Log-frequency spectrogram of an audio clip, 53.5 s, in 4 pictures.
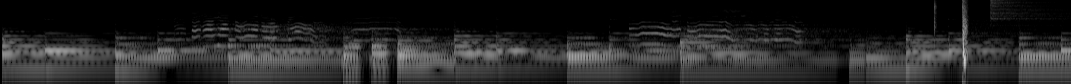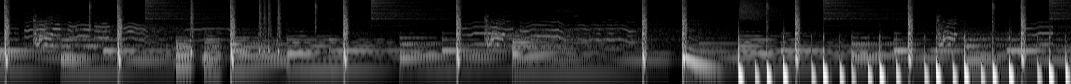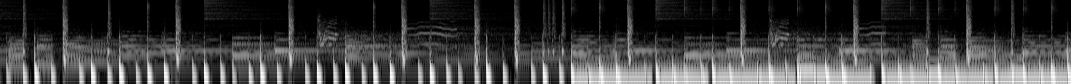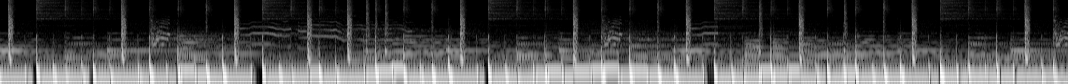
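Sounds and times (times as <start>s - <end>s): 
music beat: 11.7s - 13.8s, 14.9s - 18.5s, 21.4s - 53.5s.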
